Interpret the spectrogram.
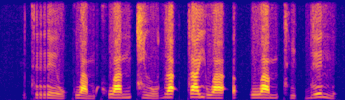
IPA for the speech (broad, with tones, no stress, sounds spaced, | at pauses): t r eː˩˦ w k w a˩˦ m kʰ w a˦˥ n t͡ɕ ɯː˩˦ w d a˥˩ ʔ t a˥˩ j w a˦˥ ʔ | w a˧ m tʰ i˨˩ t̚ d e˥˩ n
